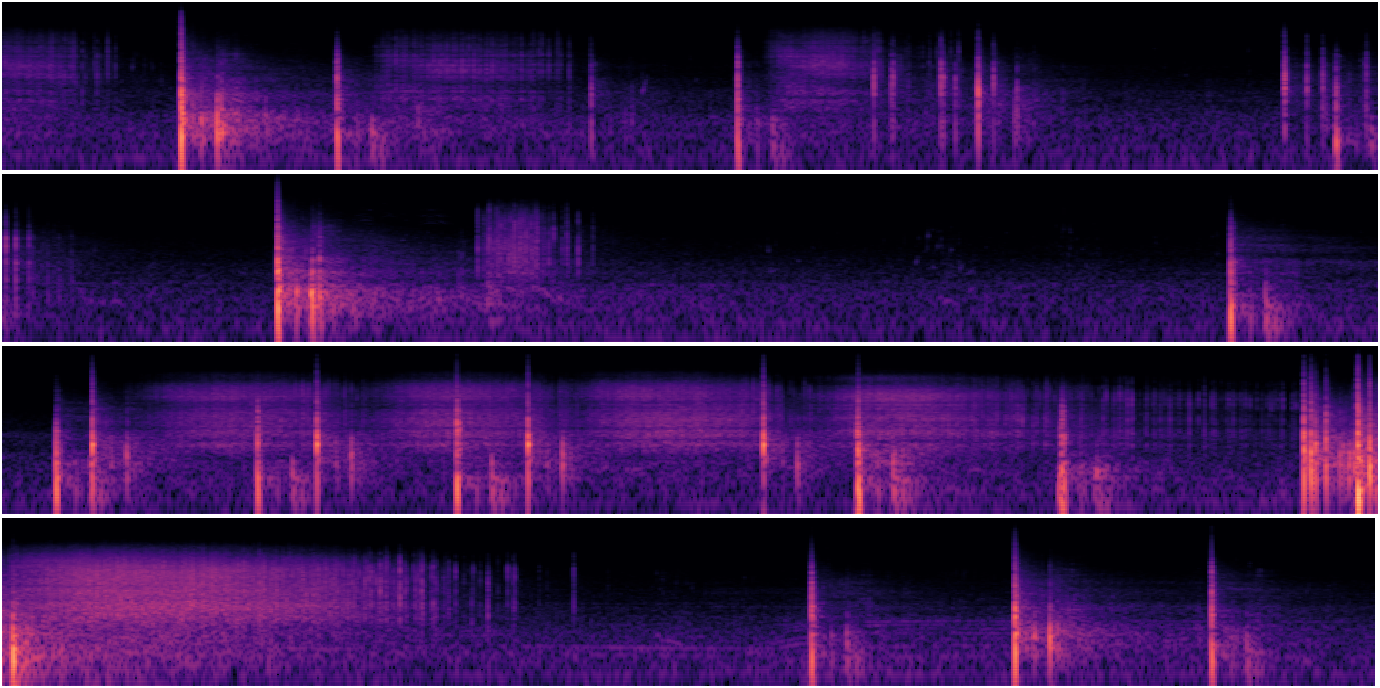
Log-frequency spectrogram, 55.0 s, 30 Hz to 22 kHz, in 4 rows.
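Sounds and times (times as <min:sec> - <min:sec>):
fireworks booming: 0:01.8 - 0:06.2, 0:16.5 - 0:19.7, 0:28.0 - 0:39.7, 0:40.4 - 0:46.6, 0:49.3 - 0:50.1, 0:51.4 - 0:52.7.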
